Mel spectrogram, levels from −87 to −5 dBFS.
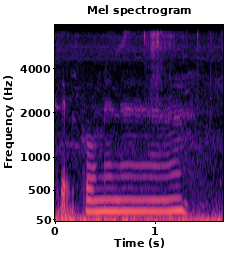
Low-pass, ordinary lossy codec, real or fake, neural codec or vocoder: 7.2 kHz; none; real; none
